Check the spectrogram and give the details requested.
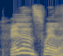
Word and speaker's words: Valenzuela: But it's Valenzuela. Valentine and Venezuela together. Oh, we didn't make that clear either when we started. It's Joel, not Joel. Joel. Valenzuela.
